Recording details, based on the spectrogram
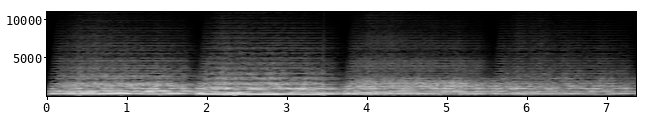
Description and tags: Brass hit/licks melody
